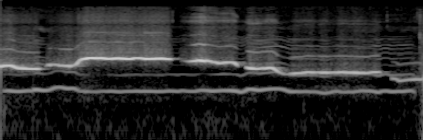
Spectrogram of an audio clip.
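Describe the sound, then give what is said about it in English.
A person whistles the intro of a film theme song as a slow, breathy melody with sustained, gliding notes, like a pan flute. The tune is clear, with no talking over it. “I didn't know I could whistle the intro to Titanic”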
